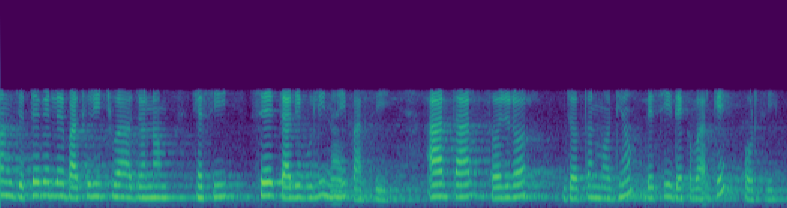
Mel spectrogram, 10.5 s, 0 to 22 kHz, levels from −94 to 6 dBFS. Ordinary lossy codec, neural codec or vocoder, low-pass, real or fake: AAC, 32 kbps; none; 3.6 kHz; real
